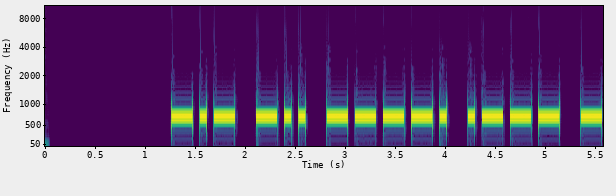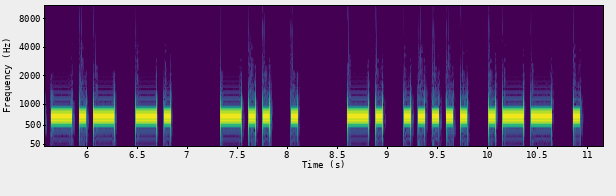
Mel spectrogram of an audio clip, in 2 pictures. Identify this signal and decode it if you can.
Morse code, heard as a keyed tone, about 17 wpm, 700 Hz. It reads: KD9JQN DE N5WE
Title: Practice QSO - Exchange 4 - Ending - 17wpm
